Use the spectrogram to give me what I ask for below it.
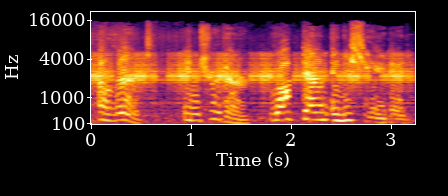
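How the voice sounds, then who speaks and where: A woman's voice: on the high side, expressive, unhurried, over music, poor audio. A woman voicing a malfunctioning security computer that announces errors in a glitching, robotic way in a video game.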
